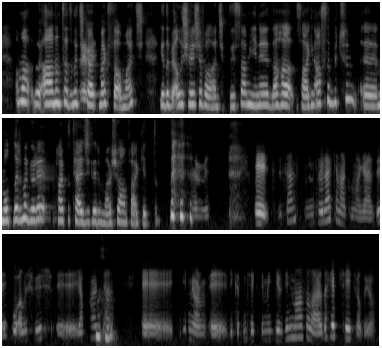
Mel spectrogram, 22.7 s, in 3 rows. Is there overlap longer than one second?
No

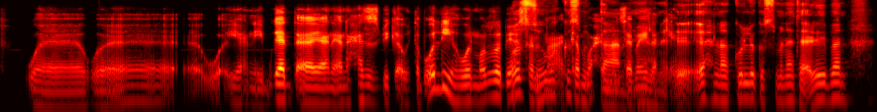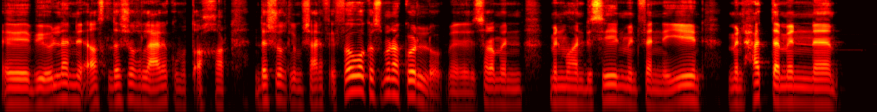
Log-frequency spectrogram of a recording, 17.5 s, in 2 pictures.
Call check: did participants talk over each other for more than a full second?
Yes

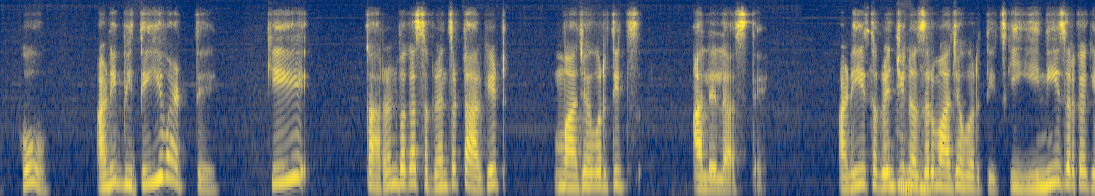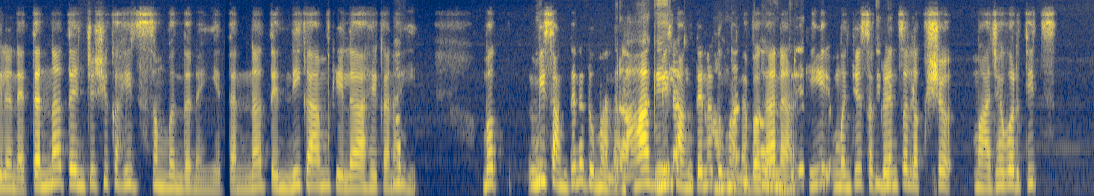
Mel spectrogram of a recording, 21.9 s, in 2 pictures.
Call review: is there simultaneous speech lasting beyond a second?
Yes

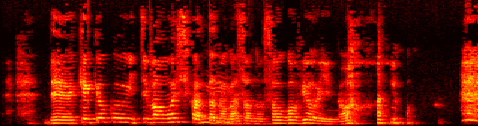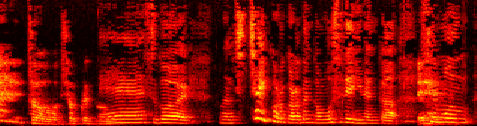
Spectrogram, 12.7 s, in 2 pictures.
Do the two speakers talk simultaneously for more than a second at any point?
No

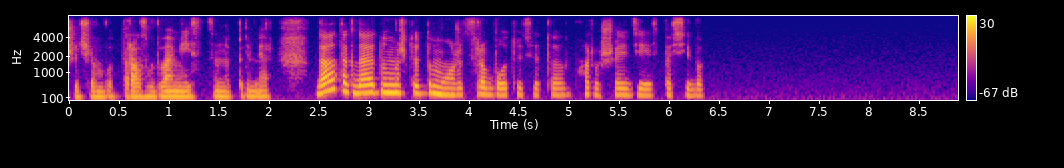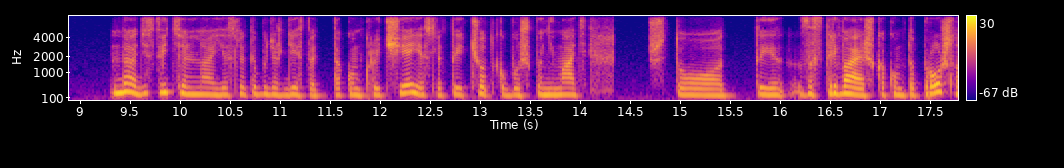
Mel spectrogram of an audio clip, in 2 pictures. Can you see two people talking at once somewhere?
No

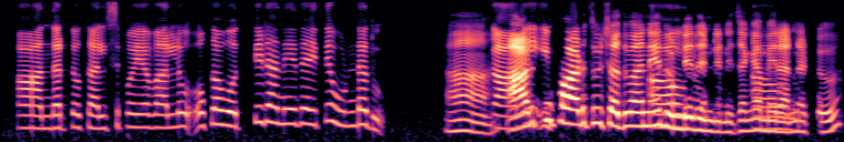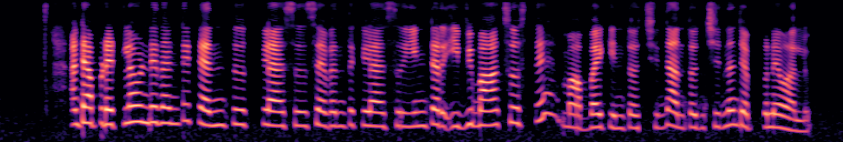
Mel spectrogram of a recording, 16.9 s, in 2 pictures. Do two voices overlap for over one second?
No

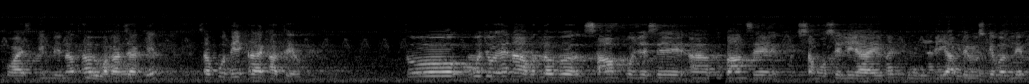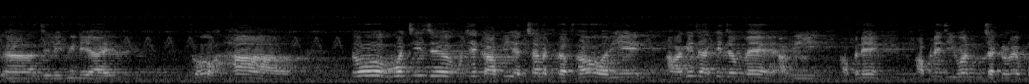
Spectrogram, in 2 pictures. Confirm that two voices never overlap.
No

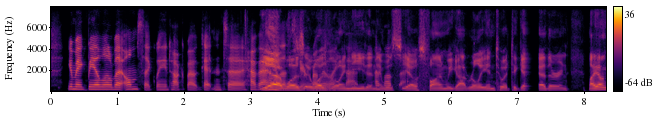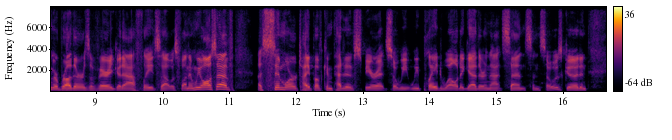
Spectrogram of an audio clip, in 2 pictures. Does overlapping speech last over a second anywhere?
Yes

